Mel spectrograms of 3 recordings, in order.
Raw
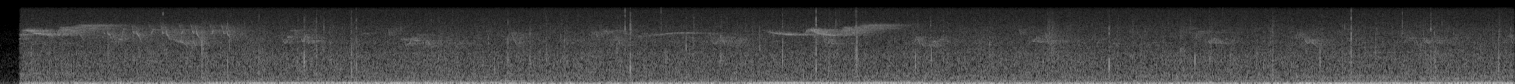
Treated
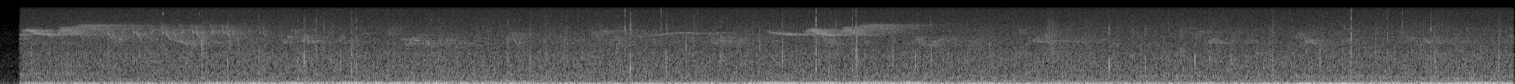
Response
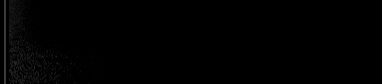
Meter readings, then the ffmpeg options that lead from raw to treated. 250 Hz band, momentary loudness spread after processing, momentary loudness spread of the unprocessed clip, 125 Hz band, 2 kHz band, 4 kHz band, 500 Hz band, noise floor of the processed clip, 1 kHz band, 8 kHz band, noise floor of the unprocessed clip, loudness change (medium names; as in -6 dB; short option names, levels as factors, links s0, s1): +3.5 dB, 5 LU, 5 LU, +3.5 dB, +3.5 dB, +3.5 dB, +3.5 dB, -28 dBFS, +3.5 dB, +3.5 dB, -32 dBFS, +3.5 dB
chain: -af "aecho=1:1:363:0.422,volume=1.41"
